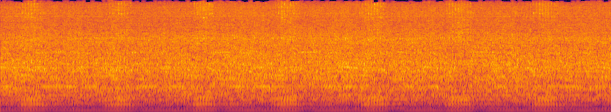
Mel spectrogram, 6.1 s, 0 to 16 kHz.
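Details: Predator 4000 generator with a brand new carburetor cleaned twice and a new fuel filter, gaskets suspected, choke on, air filter off: the idle rises and sags about once a second instead of holding steady. Owner suspects too little air restriction, as partly covering the intake evens it out.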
